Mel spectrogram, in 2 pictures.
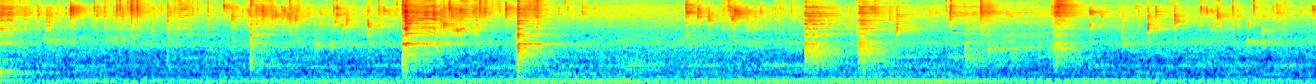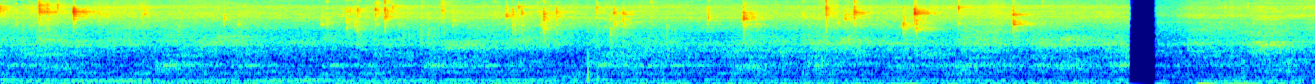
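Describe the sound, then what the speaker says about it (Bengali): Ghee and white oil heating in a wok for a Bengali chicken curry, with soft sizzling, several clattering spoon and pan knocks early on, then a quieter steady fizz. "প্রথমে ঘি আর সাদা তেল দিয়ে দেবো।"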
